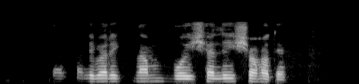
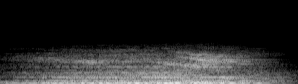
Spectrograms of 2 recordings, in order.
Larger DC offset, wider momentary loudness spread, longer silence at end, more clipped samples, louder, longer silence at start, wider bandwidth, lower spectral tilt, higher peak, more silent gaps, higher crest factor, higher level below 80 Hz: neither; first, 17 LU vs 13 LU; first, 0.75 s vs 0.15 s; neither; about the same, -18 LUFS vs -19 LUFS; first, 0.55 s vs 0 s; first, 7.8 kHz vs 2.3 kHz; second, -4 dB/octave vs -12.5 dB/octave; about the same, -2 dBFS vs -2 dBFS; neither; about the same, 18 dB vs 14 dB; second, -64 dBFS vs -18 dBFS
